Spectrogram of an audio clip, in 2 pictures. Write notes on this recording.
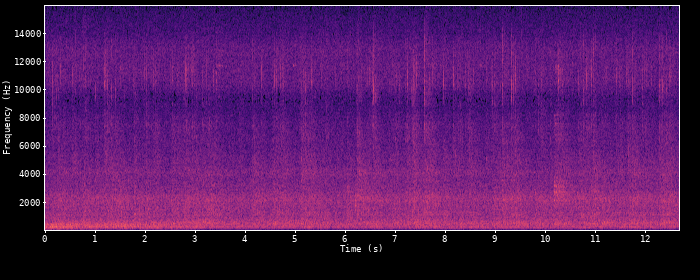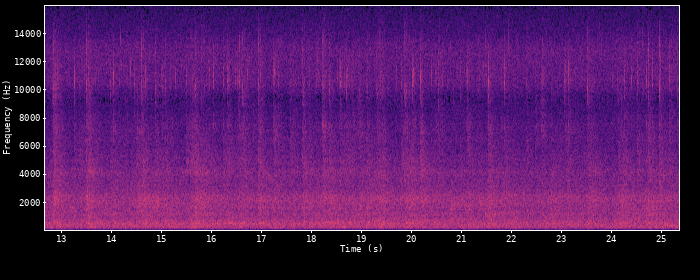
Spring in Berlin. Tascam DR-05.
